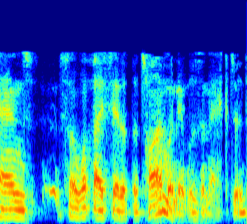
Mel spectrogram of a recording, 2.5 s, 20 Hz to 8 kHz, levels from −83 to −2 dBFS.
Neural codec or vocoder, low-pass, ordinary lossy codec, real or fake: none; 7.2 kHz; AAC, 16 kbps; real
